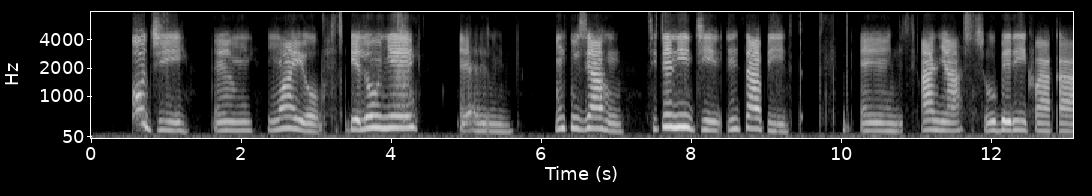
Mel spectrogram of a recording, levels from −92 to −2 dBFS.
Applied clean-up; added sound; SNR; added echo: neural diffusion model UNIVERSE++.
